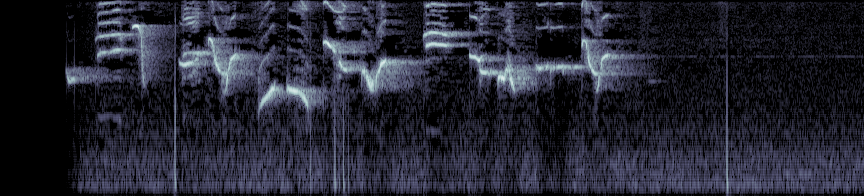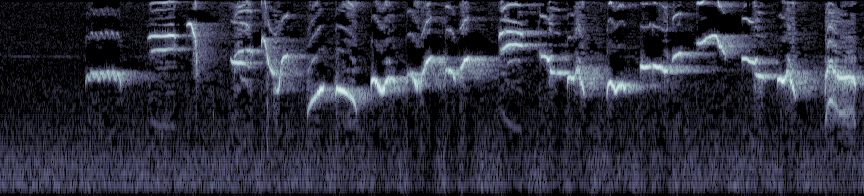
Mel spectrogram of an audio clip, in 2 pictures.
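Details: Orange-banded thrush singing, recorded as master material for tutoring cage birds: long jumbled bursts of sweet whistles, trills and sharp chirps, broken by a two-second silence before another dense run of varied notes.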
